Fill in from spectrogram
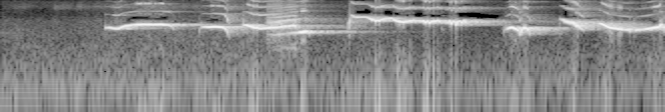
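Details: Loud, clear whistled phrases of a magpie robin, played to get a caged bird singing, rising and falling in a fluent varied sequence with brief rapid notes between.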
